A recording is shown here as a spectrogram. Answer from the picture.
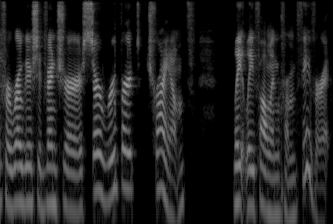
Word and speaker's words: Triumff: the creator of Guardians of the Galaxy and it's spelled wrong so here's here's a copy of the cover uh it's t-r-i-u-m-f-f Triumph it's by Dan Abnet Regina it's the year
